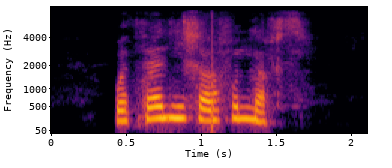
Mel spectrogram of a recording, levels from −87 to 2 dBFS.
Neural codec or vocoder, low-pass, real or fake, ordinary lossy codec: vocoder, 22.05 kHz, 80 mel bands, WaveNeXt; 7.2 kHz; fake; AAC, 32 kbps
